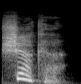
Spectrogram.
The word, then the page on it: shirker: British English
